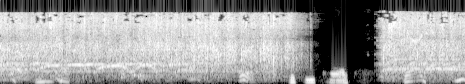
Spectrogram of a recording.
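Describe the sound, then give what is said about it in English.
Studio audience applause and cheering on a sports talk show, a dense, loud wash of clapping and shouts with voices over it, briefly dropping out before surging back. “But you know what? The fans are going crazy. If I can get the studio audience.”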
